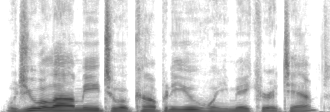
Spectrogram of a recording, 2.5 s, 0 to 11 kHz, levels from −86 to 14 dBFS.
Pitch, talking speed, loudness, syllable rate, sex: 140 Hz, 290 wpm, -18 LUFS, 7.0 syllables/s, male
